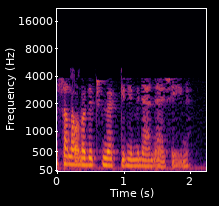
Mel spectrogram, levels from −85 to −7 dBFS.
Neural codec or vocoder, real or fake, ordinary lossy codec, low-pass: none; real; AAC, 16 kbps; 7.2 kHz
